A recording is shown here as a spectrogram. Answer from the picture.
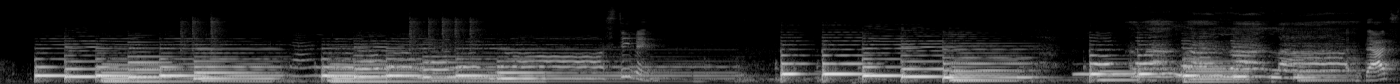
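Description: Acoustic piano played with held chords under a melody line. The playing breaks off briefly about halfway through, then carries on.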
